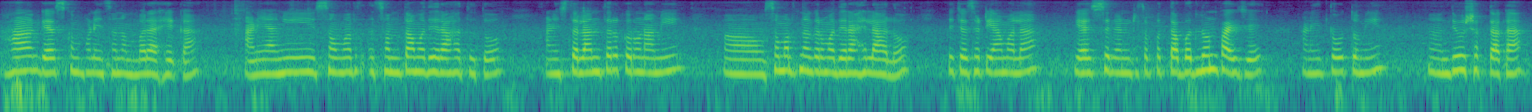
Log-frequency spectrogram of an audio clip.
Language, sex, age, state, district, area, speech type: Marathi, female, 45-60, Maharashtra, Osmanabad, rural, spontaneous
